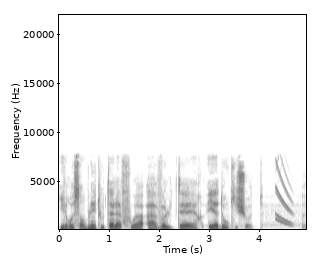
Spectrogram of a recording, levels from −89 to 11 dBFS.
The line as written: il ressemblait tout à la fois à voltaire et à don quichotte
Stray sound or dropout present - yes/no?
yes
